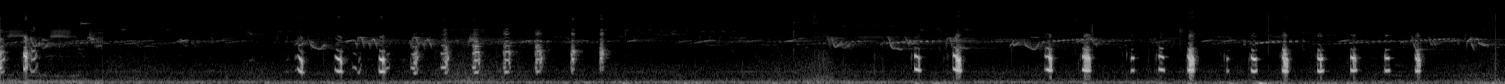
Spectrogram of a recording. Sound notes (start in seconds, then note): 3.3 hunter continues using turkey call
